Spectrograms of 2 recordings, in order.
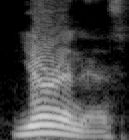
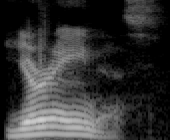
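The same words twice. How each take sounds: First: Uranus said YUR-uh-nus, first syllable hit hard; stress on first syllable. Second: Uranus said yur-AY-nus, second syllable stressed. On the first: Teacher showing students the first-syllable stress, YUR-uh-nus. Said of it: "the emphasis is on the first syllable". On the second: Teacher showing the other way people say it, yur-AY-nus. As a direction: put the weight on the middle of Uranus, yur-AY-nus. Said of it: "emphasis on the second syllable". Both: Shown as a demonstration.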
